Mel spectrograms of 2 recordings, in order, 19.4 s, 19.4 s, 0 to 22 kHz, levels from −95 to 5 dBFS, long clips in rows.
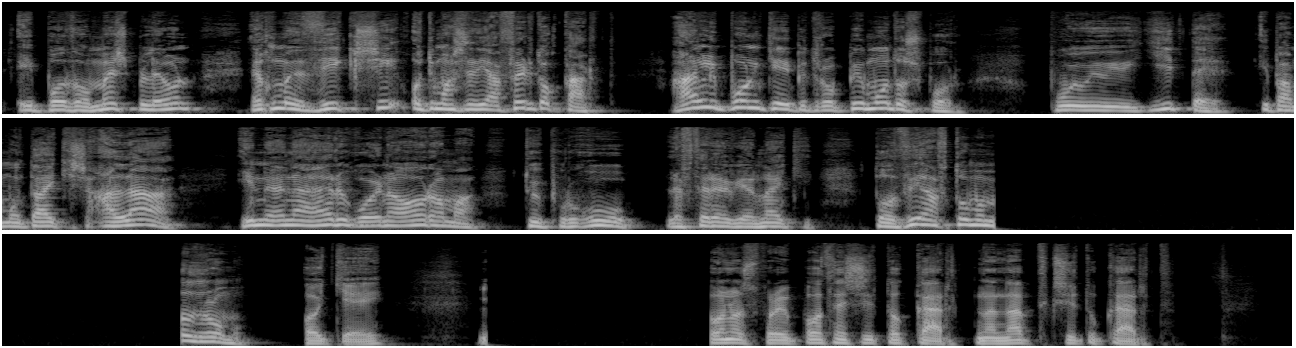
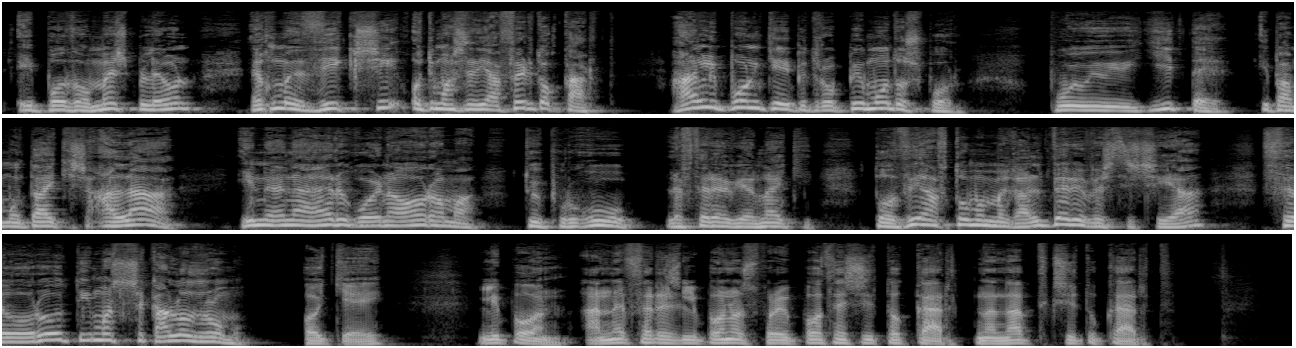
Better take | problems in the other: second | audio cutting out; at 11 s for 2.5 s and at 15 s for 1 s

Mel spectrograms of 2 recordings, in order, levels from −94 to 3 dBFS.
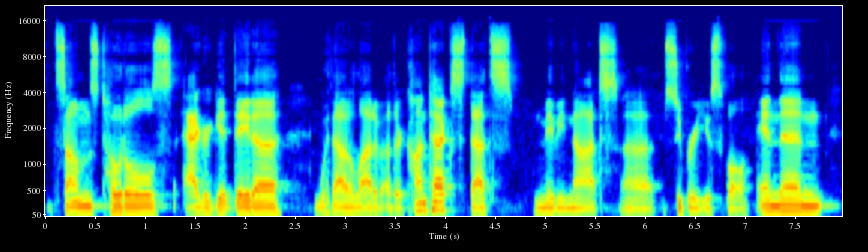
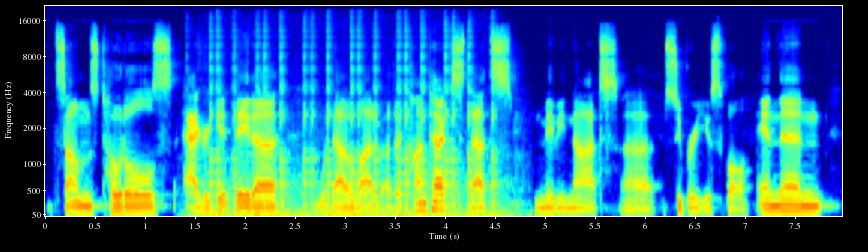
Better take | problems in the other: first | phone ringing; noticeable; from 1.5 to 5 s; peak 8 dB below the speech

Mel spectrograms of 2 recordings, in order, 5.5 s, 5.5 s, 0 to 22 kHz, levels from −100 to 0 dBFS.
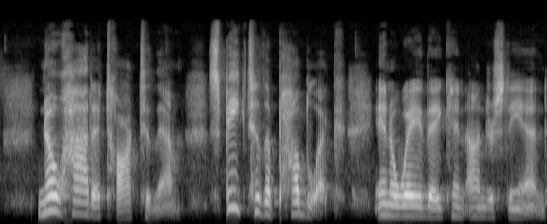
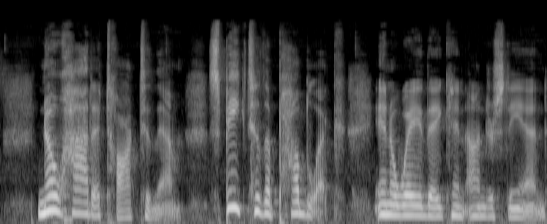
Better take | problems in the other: second | thin; very; fading below 500 Hz

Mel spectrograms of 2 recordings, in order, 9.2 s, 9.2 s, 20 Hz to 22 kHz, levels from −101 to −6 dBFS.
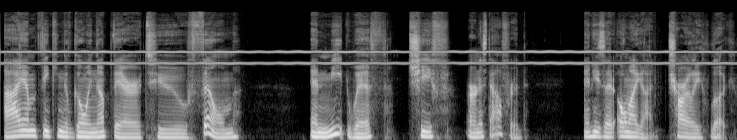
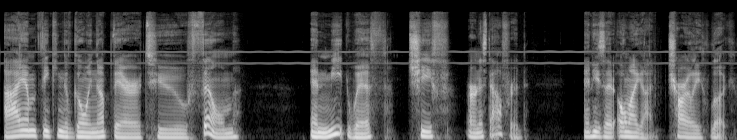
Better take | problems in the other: second | high-pitched whine; loud; throughout; 5 kHz, 8 dB below the speech; faint in the second

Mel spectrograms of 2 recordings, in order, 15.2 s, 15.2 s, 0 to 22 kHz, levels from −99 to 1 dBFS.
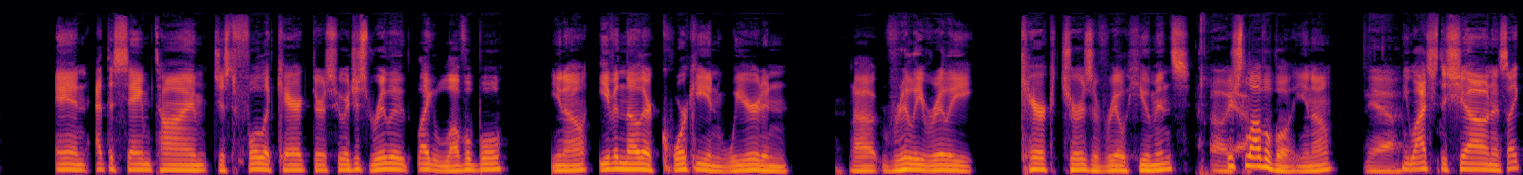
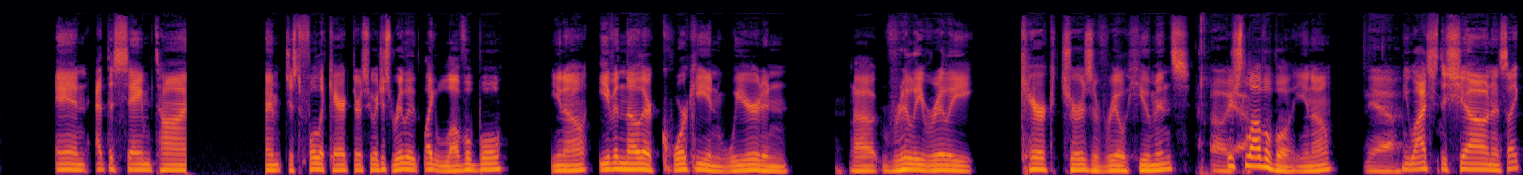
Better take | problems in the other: first | audio freezing; at 2 s for 1 s

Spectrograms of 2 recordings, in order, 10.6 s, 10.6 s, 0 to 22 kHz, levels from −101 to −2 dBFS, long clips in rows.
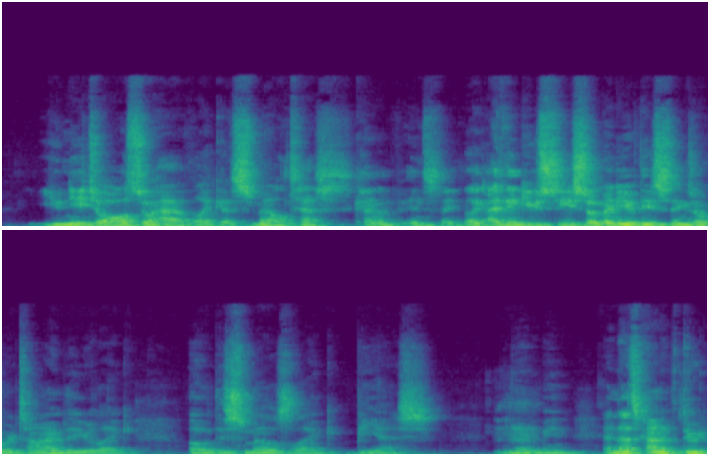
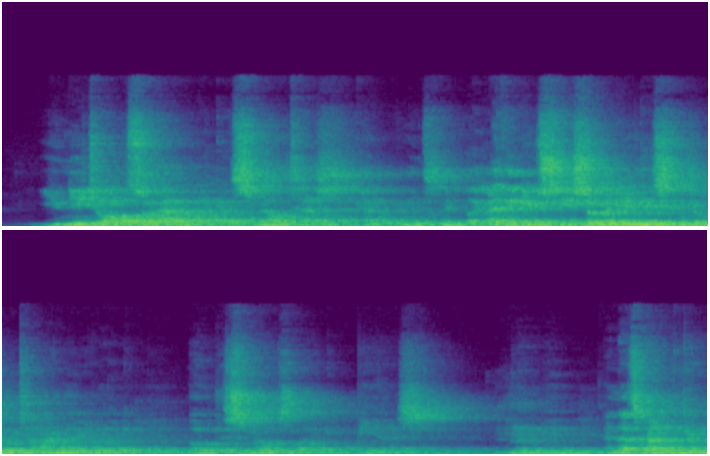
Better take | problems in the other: first | room echo; strong; dies away in 2.5 s; slight in the first // off-mic speech; far; far in the first

